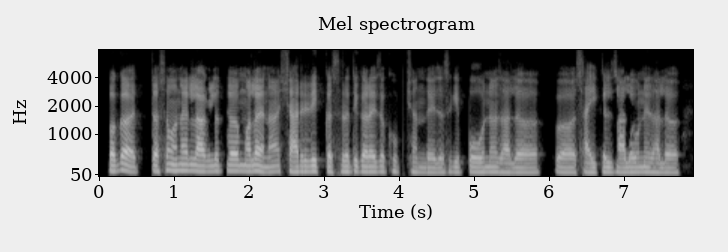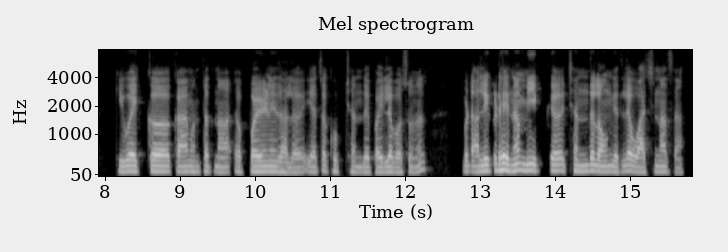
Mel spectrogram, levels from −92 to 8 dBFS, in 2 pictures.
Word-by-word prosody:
बघा 135 -1 +4 0.3
तसं 130 +4 0
म्हणायला 145 0 +1
लागलं, 130 -1 +2
तर 135 0 +4
मला 135 +1 +1
आहे 130 -3 +3
ना 120 +2 -3
शारीरिक 125 +1 0
कसरती 125 +1 -1
करायचा 120 0 +1
खूप 125 -4 -8
छंद 110 -2 -6
आहे. 105 -1 -2
जसं 105 +3 -7
की 115 - -4
पोहणं 115 0 -1
झालं, 105 0 -2 0.2
अ, 110 -2 -1
सायकल 110 +1 -2
चालवणे 110 +1 -2
झालं 105 -1 -3 0.4
किंवा 130 +1 +4
एक 130 +1 0
अ, 130 -1 +7
काय 120 -1 +2
म्हणतात 125 0 -2
ना 115 -1 -2 0.3
पळणे 125 0 +4
झालं, 110 -2 -1
याचा 125 +3 -2
खूप 130 -4 -4
छंद 115 -2 -4
आहे 115 - +1
पहिल्यापासूनच. 115 - -1 0.5
बट 130 - +1
अलीकडे 140 +4 +4
आहे 160 - +10
ना, 140 +3 +4
मी 150 -1 +4
एक 145 +1 -1
अ, 140 +1 +4
छंद 135 0 +1
लावून 130 -3 +3
घेतला 125 +3 +1
वाचनाचा. 115 -1 -2
125 Hz, 175 wpm, -24 LUFS, 115-130 Hz, 0.5 s, आहे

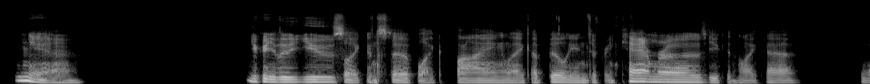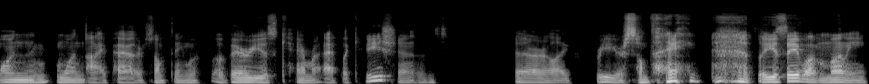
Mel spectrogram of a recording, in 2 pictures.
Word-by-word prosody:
Yeah. 95 - +1 1.7
You 135 -5 -1
can 135 -4 +4
either 115 -1 +3
use 110 0 +1
like, 95 -4 -2
instead 100 0 -3
of, 95 0 -3
like, 95 0 -8
buying, 95 -1 -3
like, 90 0 -6
a 95 - -5
billion 100 0 -1
different 90 0 -11
cameras, 115 -6 +2
you 95 -2 -4
can, 90 -2 -14
like, 85 -2 -10
have 90 -2 -6 0.6
one 105 +2 -1
one 105 -2 -2
iPad 85 -2 -4
or - - -8
something 90 +1 -7
with, 85 -1 -8
uh, 100 - -7
various 100 -2 +1
camera 95 -1 -6
applications 100 - -3 0.7
that 100 - -2
are, 95 -1 -2
like, 90 -1 -5 0.2
free 110 -2 -1
or 90 - -3
something, 145 - +4 0.5
so - - -2
you 115 0 +8
save 150 +5 +8
a - - +4
lot 105 -2 +4
of 95 - -3
money, 95 -3 +1
100 Hz, 145 wpm, -23 LUFS, 90-110 Hz, 1.7 s, you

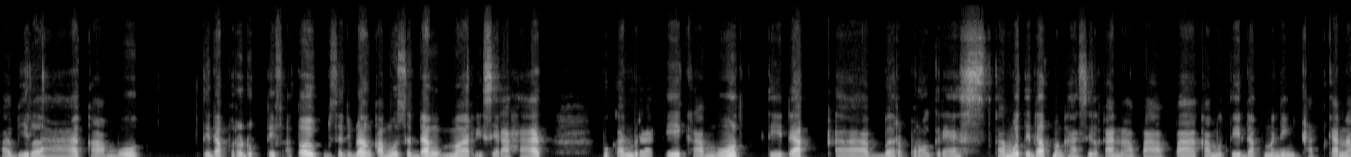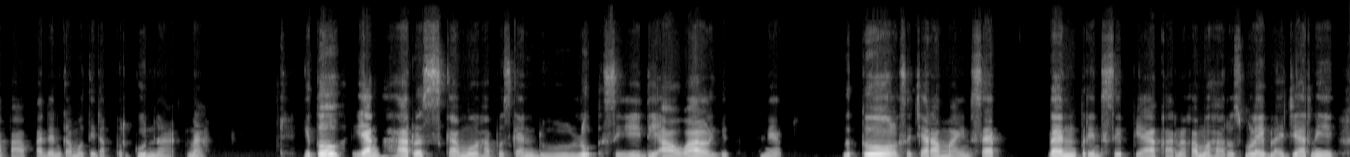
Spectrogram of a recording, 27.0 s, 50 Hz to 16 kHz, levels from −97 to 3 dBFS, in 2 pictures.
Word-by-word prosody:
apabila 155 +1 -6
kamu 160 +3 -5 0.6
tidak 155 -3 -5
produktif, 165 +2 -8
atau 165 -1 +3
bisa 160 +1 -22
dibilang 170 +3 +1
kamu 165 0 -3
sedang 160 -3 0
beristirahat, 155 +2 -4 0.6
bukan 165 -1 -5
berarti 175 +8 -4
kamu 185 +3 0 0.3
tidak, 165 +3 0 0.3
eee, 155 -3 -7
berprogres, 150 +1 -10
kamu 165 +3 0
tidak 165 -2 -1
menghasilkan 155 -1 -9
apa-apa, 150 +3 -8
kamu 170 +1 -8
tidak 155 -3 -8
meningkatkan 155 0 -8
apa-apa, 145 +1 -9
dan 160 0 -7
kamu 160 +2 -9
tidak 165 -1 -12
berguna. 160 -1 -7 0.2
Nah, 150 -4 -6 1.0
itu 220 +6 +11
yang 195 +2 +8
harus 190 +1 0
kamu 165 -2 -2
hapuskan 160 0 -8
dulu 150 +2 -3
sih, 150 +2 -8
di 135 -2 -4
awal, 145 +2 +3
gitunya. 145 +1 -13 0.6
Betul, 160 -3 +9
secara 155 -1 -1
mindset 155 +3 -3 0.5
dan 165 0 +6
prinsip, 160 +1 -6
ya. 140 +1 -3
Karena, 155 +2 -9
kamu 170 +1 -2
harus 160 -1 -9
mulai 155 -1 +1
belajar 155 +5 -5
nih, 190 -2 -2
160 Hz, 115 wpm, -25 LUFS, 155-170 Hz, 1.0 s, itu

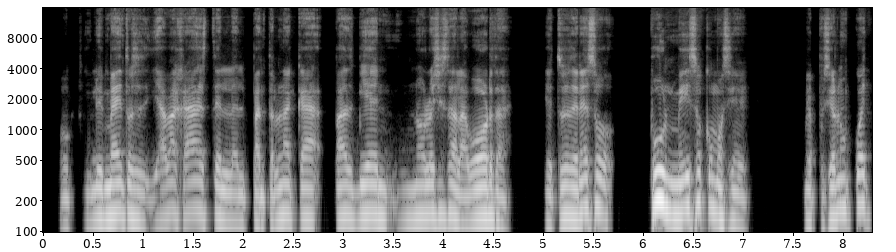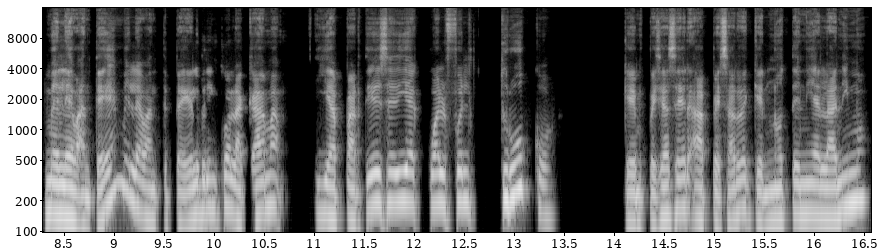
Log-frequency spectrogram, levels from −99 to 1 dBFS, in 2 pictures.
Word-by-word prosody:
o 105 0 -9
kilo 120 +2 -3
y 130 - +1
medio, 140 +2 +4
entonces 130 -6 -2
ya 120 +6 -5
bajaste 150 -1 -3
el 120 -2 -1
el 115 -1 -5
pantalón 115 +4 -3
acá, 135 -3 -2
vas 135 -1 -1
bien, 140 -1 0 0.2
no 140 +1 -1
lo 145 - +2
eches 140 0 -2
a 140 - +2
la 115 - -1
borda". 125 -4 +2 0.3
Entonces 140 0 -1
en 135 - +2
eso, 160 -3 -1 0.3
pum, 195 -1 +9
me 145 0 +3
hizo 180 +3 +2
como 160 -6 -1
si 115 -5 -5 0.6
me - - -5
pusieron 140 +3 -1
un 165 - -2
cuet 180 0 -1
me 150 -1 +4
levanté 140 - +3
me 280 -5 -3
levanté, 140 - -2
pegué 120 +1 -3
el 145 - +2
brinco 155 +2 -2
de 165 - +1
la 130 -5 0
cama 160 +5 -2 0.3
y 145 0 -2
a 135 - 0
partir 140 +5 -1
de - - +5
ese 190 +1 +1
día, 190 -1 +2
¿cuál 185 0 +1
fue 195 - -1
el 195 - -2 0.3
truco 205 - 0 0.7
que 120 - -3
empecé 115 +2 -3
a - - +3
hacer 160 +4 +1
a 130 -5 -1
pesar 125 +3 +1
de 160 -3 -4
que 125 -2 -2
no 125 +3 0
tenía 145 +1 -1
el 135 - +1
ánimo? 185 +9 +2
140 Hz, 230 wpm, -22 LUFS, 130-165 Hz, 0.7 s, pum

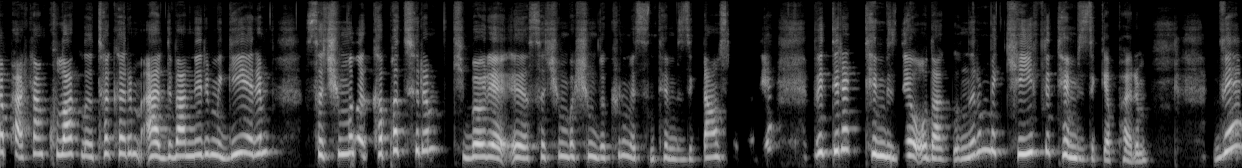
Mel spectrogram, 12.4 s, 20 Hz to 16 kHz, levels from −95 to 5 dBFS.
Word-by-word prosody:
yaparken 345 -2 0
kulaklığı 325 -4 +1
takarım, 340 +2 -1
eldivenlerimi 290 +1 +3
giyerim, 345 +3 +2 0.4
saçımı 325 +2 0
da 330 -3 +1
kapatırım 405 +4 0 0.2
ki, 255 -1 -6
böyle, 275 0 +5 0.2
eee, 255 -2 +2
saçım 270 +3 -5
başım 275 0 -3
dökülmesin 245 -3 -7
temizlikten 230 +1 -4
sonra 275 - -13 0.8
diye 365 +3 +3
ve 365 - -14
direkt 430 +2 +3
temizliğe 295 -2 +3
odaklanırım 245 - 0
ve 390 -1 -2
keyifle 370 +1 +2
temizlik 240 - 0
yaparım. 195 -2 -4 0.6
Ve 255 - +1
290 Hz, 125 wpm, -24 LUFS, 250-340 Hz, 0.8 s, böyle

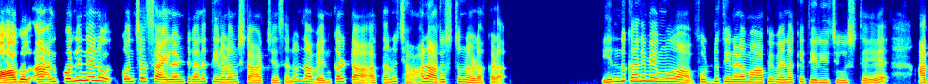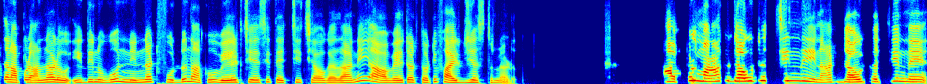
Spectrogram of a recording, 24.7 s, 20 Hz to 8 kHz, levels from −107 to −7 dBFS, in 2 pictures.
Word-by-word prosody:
బాగో 220 +5 +8 0.2
ఆ! - - +7
అనుకోని 275 +7 +1
నేను 350 -3 +2 0.3
కొంచెం 265 +4 0
సైలెంట్‌గానే 235 +2 0
తినడం 230 -1 -3
స్టార్ట్ 195 -3 -3
చేశాను. 190 +8 -8
నా 255 - +2
వెనకట 235 +6 -4 0.3
అతను 215 +5 -6 0.2
చాలా 255 +7 0
అరుస్తున్నాడక్కడ. 220 - -5 1.5
ఎందుకని 310 +4 0
మేము 280 -3 -1 0.2
ఆహ్, 205 - -2
ఫుడ్ 240 -1 -5
తినడం 240 -2 -1
ఆపి 220 +4 -3
వెనక్కి 220 +3 -3
తిరిగి 210 -1 -2
చూస్తే, 200 -3 -7 0.7
అతను 220 +1 0
అప్పుడు 210 +1 -2
అన్నాడు. 210 +1 +2 0.2
ఇది 210 +3 -3
నువ్వు 220 +2 -1 0.2
నిన్నటి 220 +4 -1
ఫుడ్ 210 +1 -2
నాకు 215 0 -3
వేడి 200 +3 +3
చేసి 210 +2 -2
తెచ్చిచ్చావు 195 0 -4
గదా! 90 - -2
అని 300 - -3 0.2
ఆ - - +2 0.2
వెయిటర్ 200 +2 -1
తోటి 205 +6 -3
ఫైట్ 195 -1 +3
జేస్తున్నాడు. 185 -4 -5 2.1
అప్పుడు 260 +9 +4
మాకు 290 +4 +6
డౌటొచ్చింది. 335 +1 +5 0.2
నాకు 225 +2 -3
డౌట్ 230 +2 +5
ఒచ్చి, 300 +5 -4 0.2
నే 240 0 +4
225 Hz, 115 wpm, -22 LUFS, 205-260 Hz, 2.1 s, బాగో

